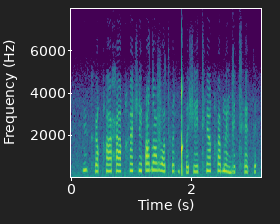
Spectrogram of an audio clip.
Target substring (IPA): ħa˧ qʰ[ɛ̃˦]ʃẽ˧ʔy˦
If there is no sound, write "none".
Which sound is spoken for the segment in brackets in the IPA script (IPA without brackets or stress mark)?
ɛ̃˧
